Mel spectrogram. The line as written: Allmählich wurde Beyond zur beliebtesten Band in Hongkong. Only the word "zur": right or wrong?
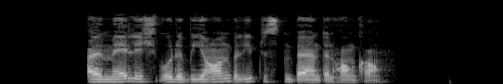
wrong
